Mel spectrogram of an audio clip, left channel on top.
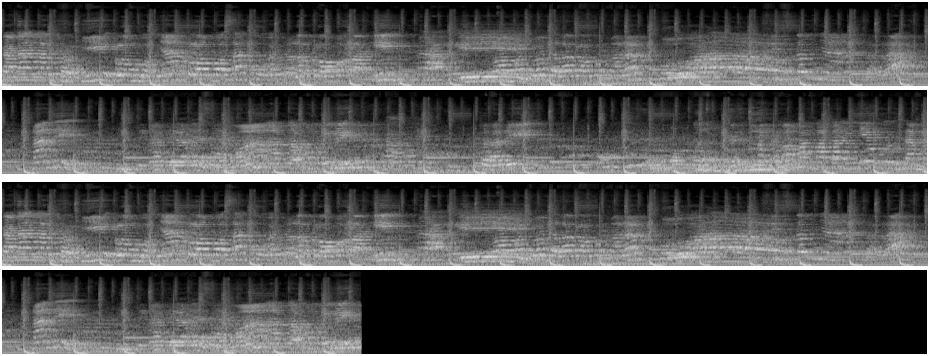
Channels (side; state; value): right; drops out; at 12.9 s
